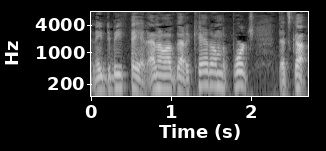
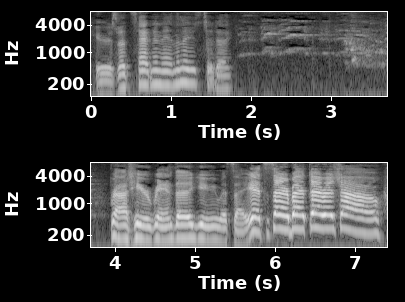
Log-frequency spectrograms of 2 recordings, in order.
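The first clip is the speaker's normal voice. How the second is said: news jingle announcer; 3 semitones higher, 4 dB louder than usual. Pretend. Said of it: "Be like".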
